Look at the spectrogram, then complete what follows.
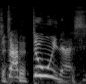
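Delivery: very high-pitched yelling. Retelling how a mom next to her yelled at her kid: imitating a mom yelling. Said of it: "she is yelling at her kid".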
